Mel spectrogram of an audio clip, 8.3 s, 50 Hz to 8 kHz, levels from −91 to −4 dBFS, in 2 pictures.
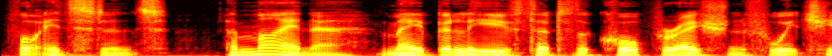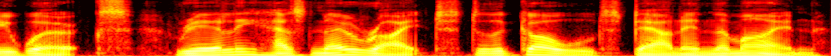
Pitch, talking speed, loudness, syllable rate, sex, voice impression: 100 Hz, 175 wpm, -17 LUFS, 4.3 syllables/s, male, very masculine, very adult-like, middle-aged, very thick, tensed, very powerful, bright, hard, very clear, fluent, slightly raspy, very cool, very intellectual, slightly refreshing, very sincere, very calm, mature, very friendly, very reassuring, unique, very elegant, slightly wild, very sweet, slightly lively, very kind, slightly modest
